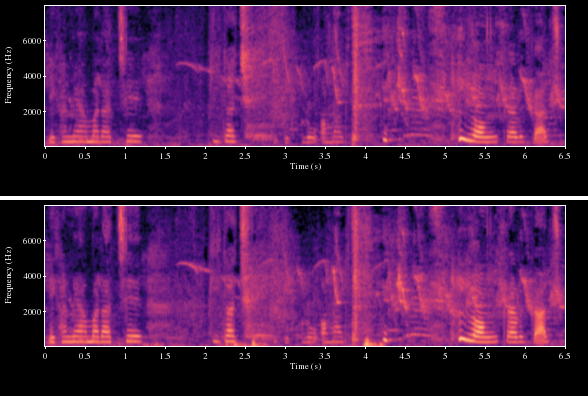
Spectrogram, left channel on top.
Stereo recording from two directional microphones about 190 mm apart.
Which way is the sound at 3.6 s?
10° right (ahead or behind).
